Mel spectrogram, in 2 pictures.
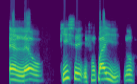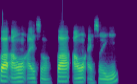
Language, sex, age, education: Yoruba, male, 15-29, tertiary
